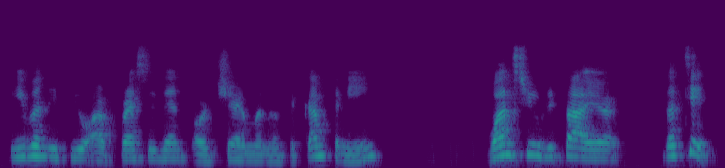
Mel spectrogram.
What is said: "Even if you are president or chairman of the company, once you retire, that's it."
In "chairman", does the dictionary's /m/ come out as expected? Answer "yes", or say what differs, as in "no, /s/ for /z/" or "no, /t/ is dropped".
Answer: yes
